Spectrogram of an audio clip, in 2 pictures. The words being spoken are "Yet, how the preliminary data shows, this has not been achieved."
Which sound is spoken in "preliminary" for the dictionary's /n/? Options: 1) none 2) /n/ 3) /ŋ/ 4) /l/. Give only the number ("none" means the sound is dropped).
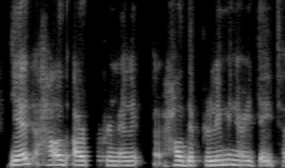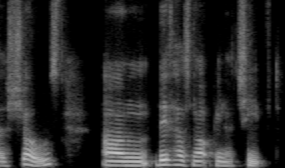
2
